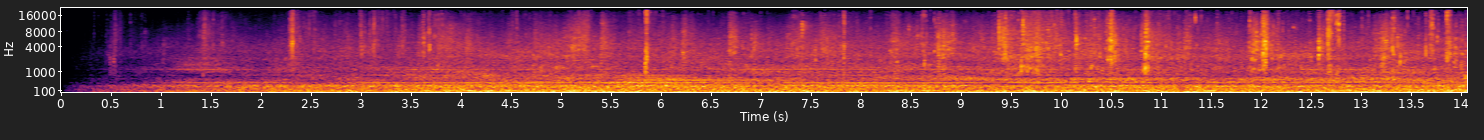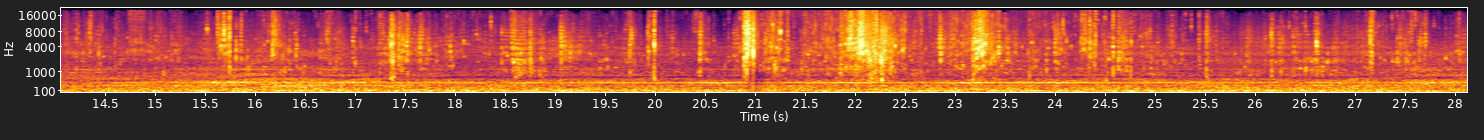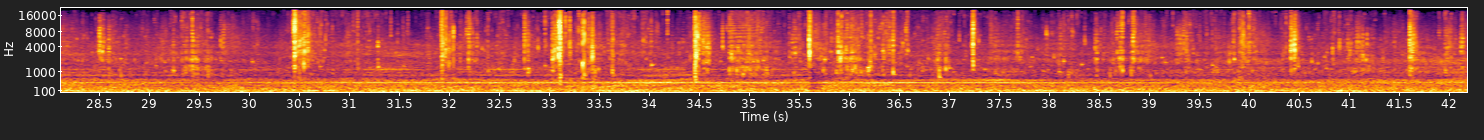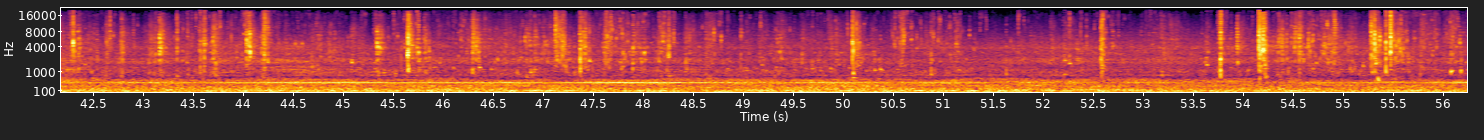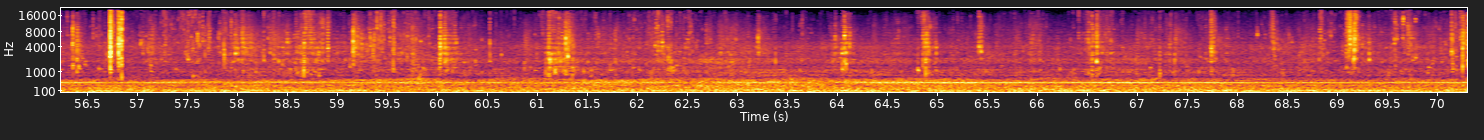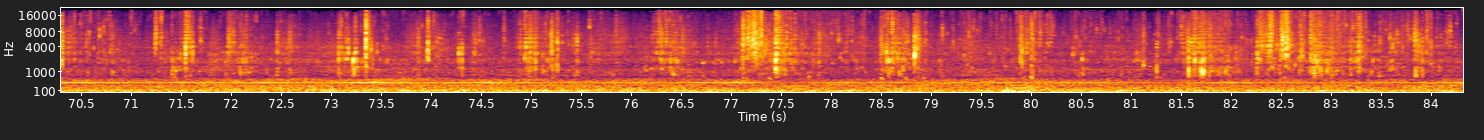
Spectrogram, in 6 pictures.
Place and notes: {"title": "Plänterwald, Berlin, Germany - river Spree, lapping waves, concrete wall", "date": "2015-09-06 17:06:00", "description": "few steps away, river water and concrete wall, cement factory, wind\nSonopoetic paths Berlin", "latitude": "52.49", "longitude": "13.49", "altitude": "33", "timezone": "Europe/Berlin"}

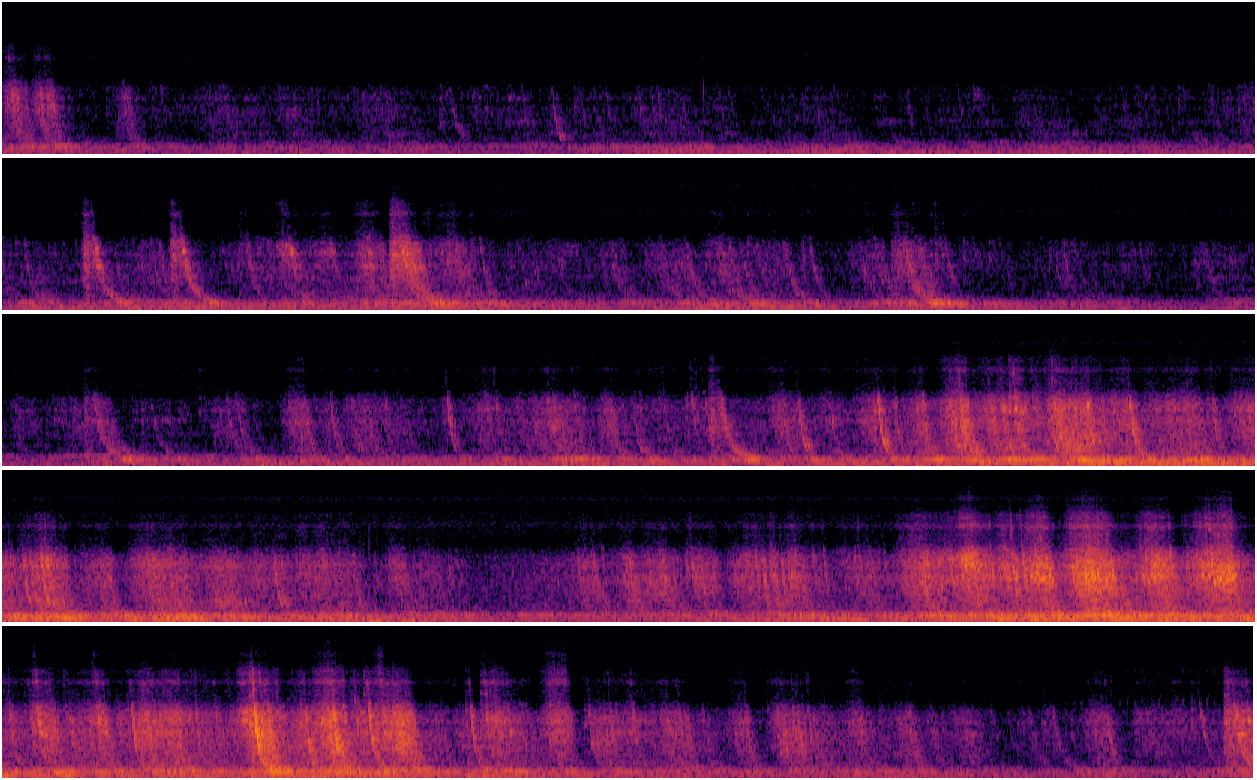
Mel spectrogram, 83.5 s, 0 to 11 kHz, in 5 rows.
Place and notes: {"title": "Kulionys, Lithuania, abandoned funicular", "date": "2017-08-07 17:10:00", "description": "contact microphone on an abandoned funicular used for winter sports", "latitude": "55.32", "longitude": "25.56", "altitude": "185", "timezone": "Europe/Vilnius"}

